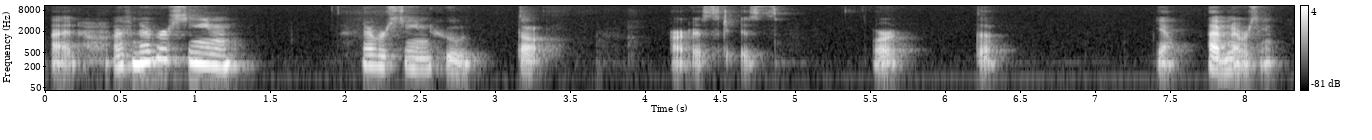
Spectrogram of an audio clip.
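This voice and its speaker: A woman's voice: medium pitch, expressive, a little slow, long pauses, mellow. A woman chats unhurriedly about her stitching projects, taking her time over every thought. She wanders off track, corrects herself and laughs at her own slips, her voice sometimes sinking to a near whisper. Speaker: cross-stitch vlogger. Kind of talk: casual show-and-tell.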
